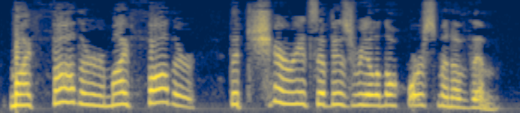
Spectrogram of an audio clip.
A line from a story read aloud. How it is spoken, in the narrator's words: Elisha cried out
